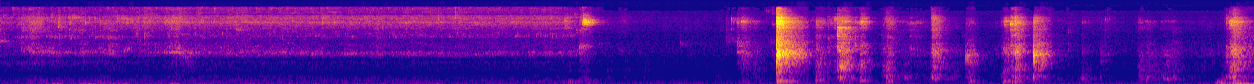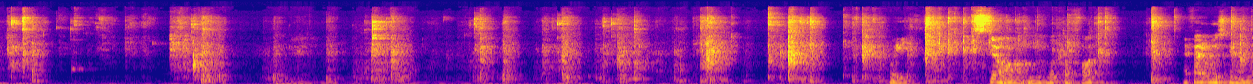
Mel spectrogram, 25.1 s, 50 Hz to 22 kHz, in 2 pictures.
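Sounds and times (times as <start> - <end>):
plastic keyboard clattering: 14.3 - 25.0.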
